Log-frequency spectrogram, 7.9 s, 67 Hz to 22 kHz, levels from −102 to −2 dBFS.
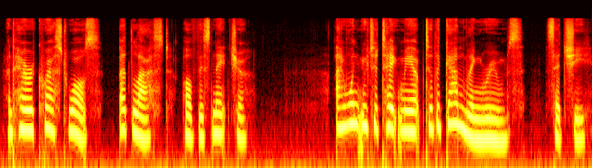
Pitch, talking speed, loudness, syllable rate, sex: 230 Hz, 165 wpm, -19 LUFS, 4.4 syllables/s, female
